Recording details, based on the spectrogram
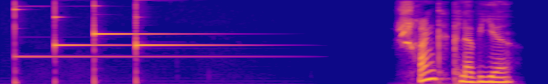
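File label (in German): "Schrankklavier", German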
